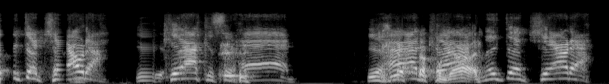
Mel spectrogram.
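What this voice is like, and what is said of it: Put-on Boston accent. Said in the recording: “The unsexiest is probably Boston.”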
